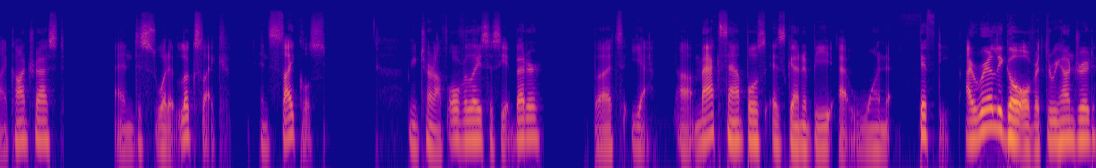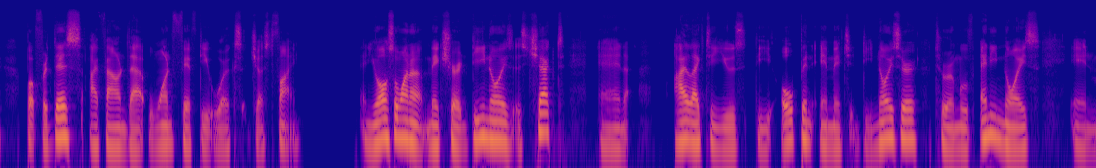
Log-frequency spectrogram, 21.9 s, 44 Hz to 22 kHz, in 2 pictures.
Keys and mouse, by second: 4.6 click, 4.7-9.6 middle drag, 16.4 click, 20.2 click.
